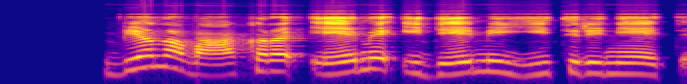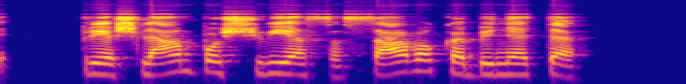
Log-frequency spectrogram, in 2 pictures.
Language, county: Lithuanian, Utena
